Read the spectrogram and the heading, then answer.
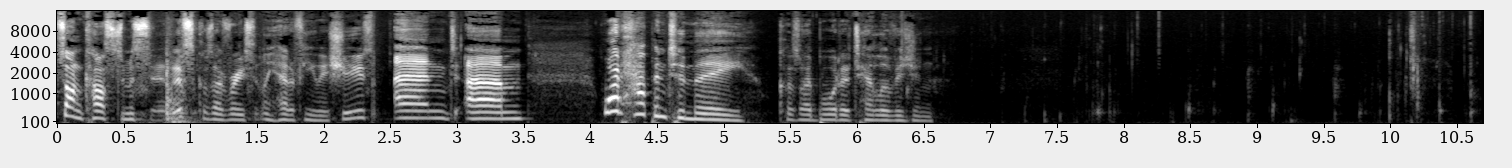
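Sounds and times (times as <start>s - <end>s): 
speech: 0.0s - 6.7s
person sipping water from a glass: 7.0s - 10.6s
person swallowing: 7.0s - 10.6s.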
